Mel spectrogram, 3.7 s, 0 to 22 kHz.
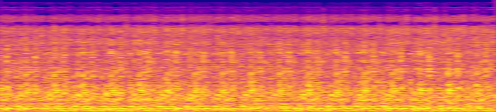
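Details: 1981 Peterbilt 359 diesel on its first start after sitting a couple months, bought untested for a rebuild. A deep, steady diesel clatter at idle with no knocks or rattles, and oil pressure is found to be great.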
